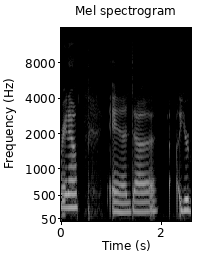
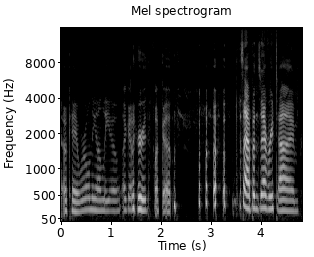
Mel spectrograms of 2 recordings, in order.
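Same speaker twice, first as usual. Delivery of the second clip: usual speaking voice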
